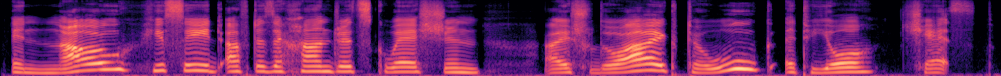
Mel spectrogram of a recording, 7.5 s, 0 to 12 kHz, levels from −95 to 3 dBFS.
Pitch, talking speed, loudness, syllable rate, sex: 215 Hz, 130 wpm, -18 LUFS, 3.0 syllables/s, female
